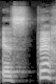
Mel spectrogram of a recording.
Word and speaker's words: este: I'm going to say este jardín, este jardín. The pronunciation actually is quite important. Este, esta. So at the beginning of the word that we have that emphasis.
